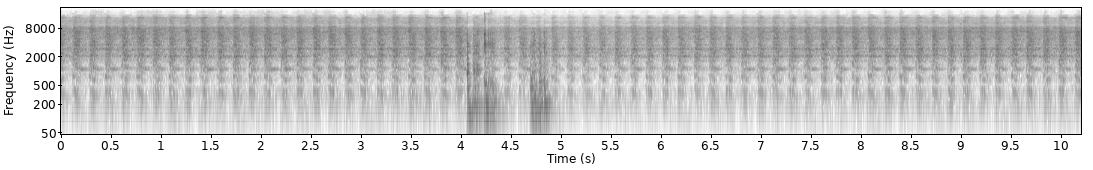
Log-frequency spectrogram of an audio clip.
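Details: 2011 Dacia Sandero Stepway, 1.5 dCi diesel, with a rail pressure sensor fault code. Slow, even cranking beats of about ninety-five a minute for ten seconds, never catching: cranks, no start. The cause was still unknown and the car was towed.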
